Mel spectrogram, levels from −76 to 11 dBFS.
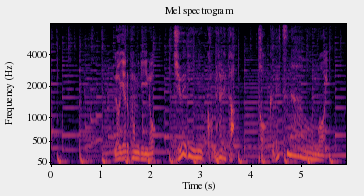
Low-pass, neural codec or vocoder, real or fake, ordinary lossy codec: none; none; real; none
